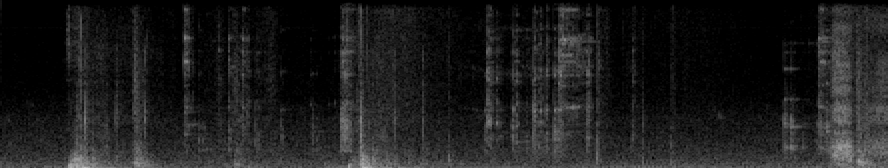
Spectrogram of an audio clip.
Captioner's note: Door closing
